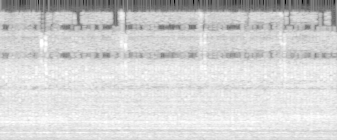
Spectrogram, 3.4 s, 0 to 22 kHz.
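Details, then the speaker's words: 2010 GMC Acadia 3.6 L, sat two years, first start after replacing timing chains, sprockets and VVT actuators (right bank intake cam had been out of time): smooth, even idle with no knocks, ticks or rattles; smoke likely spilled oil on catalytic converter. "she sounds pretty good, I think."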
